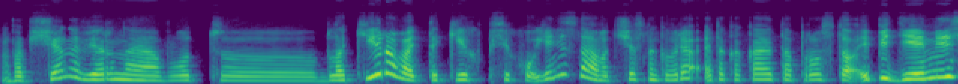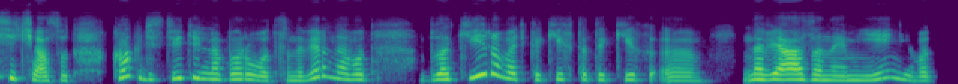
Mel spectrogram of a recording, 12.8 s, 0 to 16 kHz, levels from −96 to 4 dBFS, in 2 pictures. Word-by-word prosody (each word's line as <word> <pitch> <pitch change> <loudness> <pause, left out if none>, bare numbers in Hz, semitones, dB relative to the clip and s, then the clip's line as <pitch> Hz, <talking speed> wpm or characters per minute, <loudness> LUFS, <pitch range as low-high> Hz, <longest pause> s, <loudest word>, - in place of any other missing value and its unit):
Вообще, 185 - -3
наверное, 225 - +1
вот, 195 +2 -8
э, 175 -2 -7
блокировать 210 - +4
таких 210 +1 -3
психо 215 -1 -7
я 255 - -3
не 435 - -3
знаю 365 - +1
вот, 190 -1 -6
честно 225 +3 -4
говоря, 215 +5 -3
это 230 - -5
какая-то 220 0 -3
просто 210 -1 -2
эпидемия 285 +5 +6
сейчас. 270 - 0
Вот 195 - -9 0.2
как 325 0 0
действительно 250 +1 -2
бороться? 215 -6 -3
Наверное, 260 - -2
вот 220 -1 -3 0.3
блокировать 245 - +2
каких-то 225 +1 -7
таких, 215 0 -6
э, 175 0 -7 0.3
навязанные 220 -3 +3
мнений, 215 +5 -4
вот 180 0 -8
220 Hz, 145 wpm, -21 LUFS, 195-245 Hz, 0.3 s, эпидемия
